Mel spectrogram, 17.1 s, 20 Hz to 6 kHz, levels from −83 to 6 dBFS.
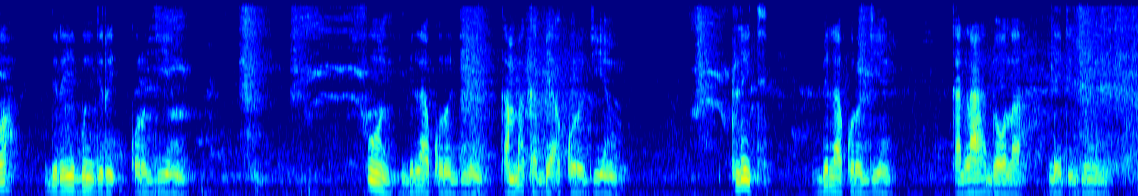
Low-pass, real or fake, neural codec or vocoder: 5.4 kHz; fake; vocoder, 44.1 kHz, 128 mel bands every 512 samples, BigVGAN v2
